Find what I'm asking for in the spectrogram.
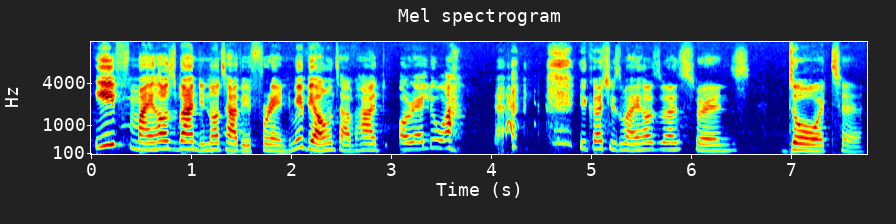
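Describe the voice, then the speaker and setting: A middle-aged woman hosting children on stage, giving an informal, animated vote of thanks and speaking to an audience. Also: a little high, measured pace. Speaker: host presenting child performers of a church play.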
